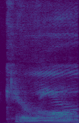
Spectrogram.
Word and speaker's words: Charon: Pluto's moon's name is Karen? – Charon. – You might be able to say... – Does Pluto want to speak to the manager? – Well, this is how you pronounce... You could say Charon. – Charon. Sharon! – Sharon. It's either Sharon or Karen.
